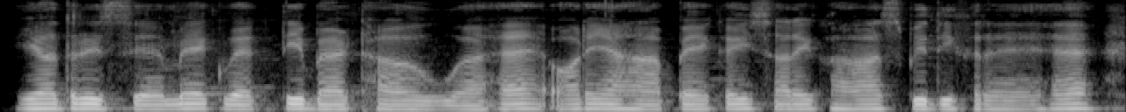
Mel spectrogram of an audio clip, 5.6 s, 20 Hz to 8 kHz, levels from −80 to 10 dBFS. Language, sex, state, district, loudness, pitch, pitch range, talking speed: Hindi, male, Jharkhand, Garhwa, -17 LUFS, 120 Hz, 120-125 Hz, 190 wpm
